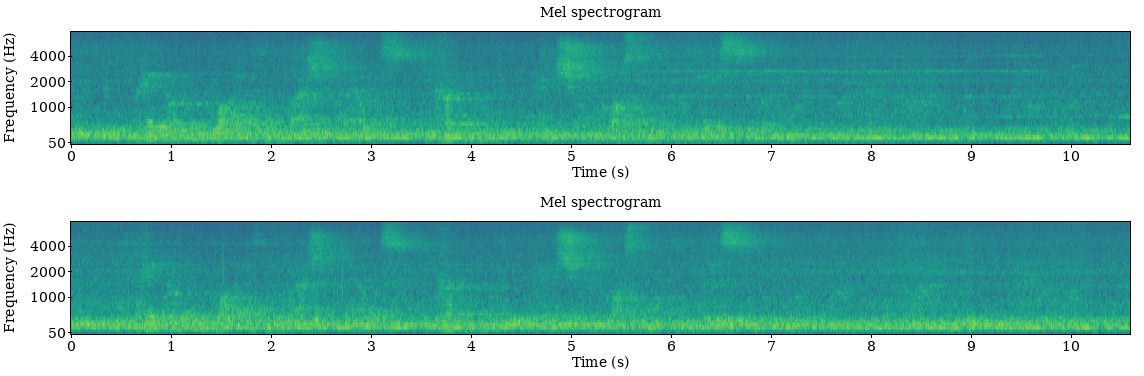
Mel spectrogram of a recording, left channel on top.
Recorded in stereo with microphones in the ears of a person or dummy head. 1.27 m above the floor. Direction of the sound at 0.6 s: 30° left (ahead or behind).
